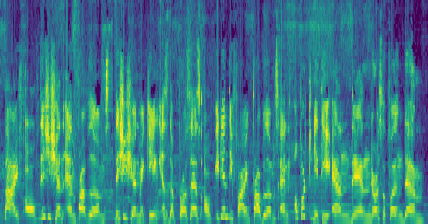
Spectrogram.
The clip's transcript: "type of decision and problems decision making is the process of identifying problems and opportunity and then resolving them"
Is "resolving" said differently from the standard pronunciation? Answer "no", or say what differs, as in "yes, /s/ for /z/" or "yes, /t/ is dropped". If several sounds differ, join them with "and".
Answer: yes, /f/ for /v/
